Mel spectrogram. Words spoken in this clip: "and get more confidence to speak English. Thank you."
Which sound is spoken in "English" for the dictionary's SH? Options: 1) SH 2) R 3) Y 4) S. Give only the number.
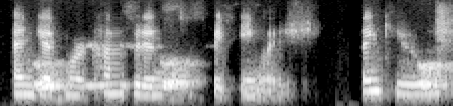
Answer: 1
